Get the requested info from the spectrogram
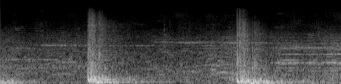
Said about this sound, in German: Böllerschüsse.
